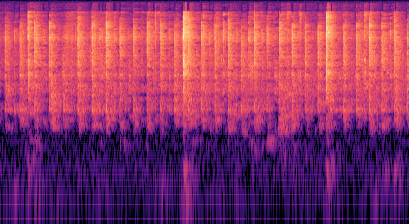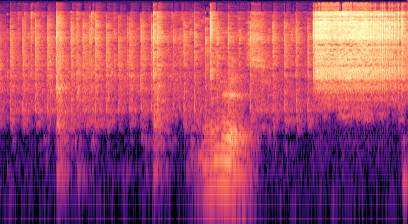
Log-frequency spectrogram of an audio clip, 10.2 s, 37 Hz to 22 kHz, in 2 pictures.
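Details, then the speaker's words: 2018 Specialized Venge road bike at 20,000-mile overhaul: rapid dry clicking as the chain spins, from the front derailleur not yet adjusted. The cable wasn't fully seated, so there is no complete tension for tuning. "clicking you can hear is from the front derailleur i haven't actually adjusted it yet so that's why it's making that noise"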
